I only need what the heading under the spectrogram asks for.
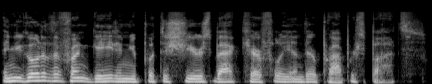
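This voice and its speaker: A man leading a guided meditation in a gentle, unhurried way with long pauses and a creaky voice. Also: medium pitch, no room sound, clean studio sound. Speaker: meditation teacher.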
